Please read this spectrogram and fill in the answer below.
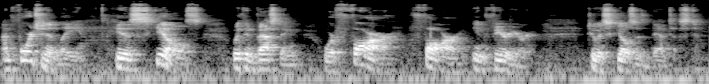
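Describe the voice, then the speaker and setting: A man speaks at a very slow pace with an American accent. Room echo is audible. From US Midwest, Des Moines, Iowa. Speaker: financial advisor. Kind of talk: personal testimony.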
